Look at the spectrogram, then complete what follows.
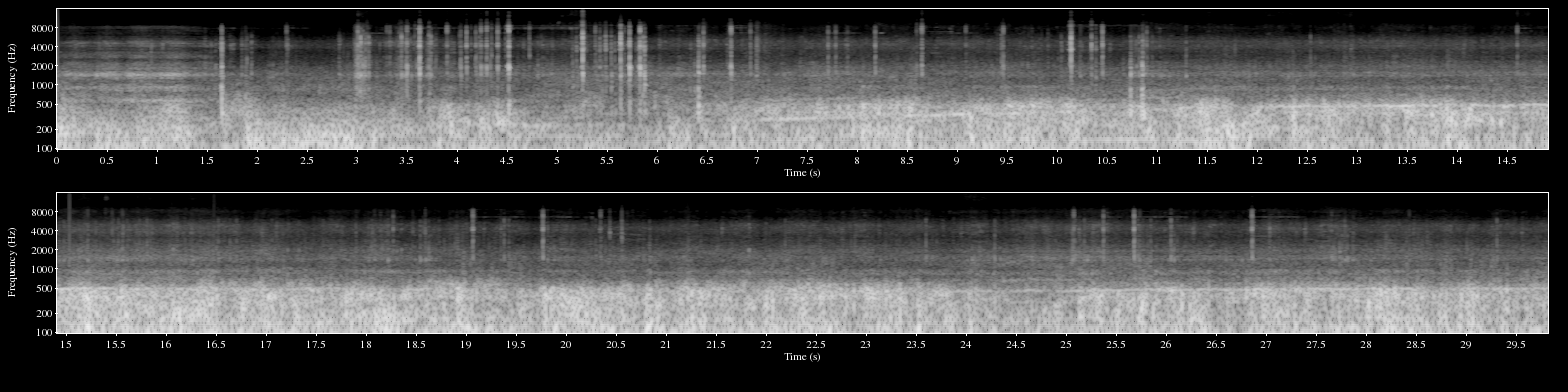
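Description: Ride noise of a bicycle rolling onto and across a pedestrian-bicycle bridge: low wind buffeting on the microphone and tyre rumble, with a run of sharp clicks and rattles between about three and eleven seconds in. A steady hum joins the rumble about twelve seconds in.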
